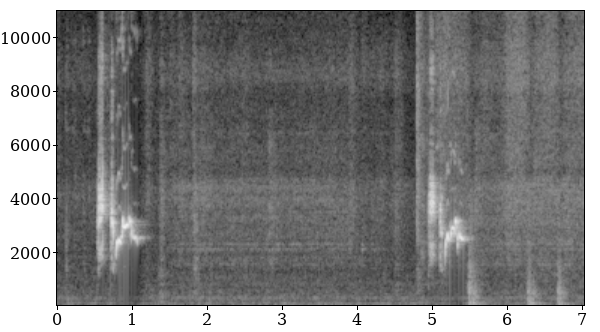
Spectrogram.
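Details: Sooty-headed bulbul song used as a lure to prompt other bulbuls to sing: two short, bubbly whistled phrases, descending and slurred, about four seconds apart, over low rumbling background noise and a few knocks.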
